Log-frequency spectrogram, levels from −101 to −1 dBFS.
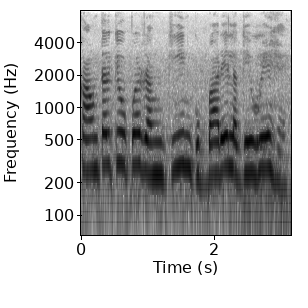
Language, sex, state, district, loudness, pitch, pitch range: Hindi, female, Assam, Kamrup Metropolitan, -12 LUFS, 255 Hz, 235-275 Hz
